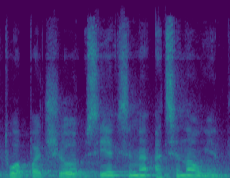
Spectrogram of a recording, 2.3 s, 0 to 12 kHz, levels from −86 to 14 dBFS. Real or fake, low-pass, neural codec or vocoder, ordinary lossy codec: real; 10.8 kHz; none; Opus, 24 kbps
